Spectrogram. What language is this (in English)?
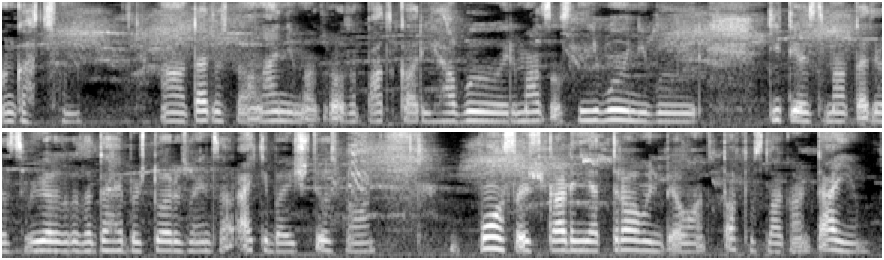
Kashmiri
